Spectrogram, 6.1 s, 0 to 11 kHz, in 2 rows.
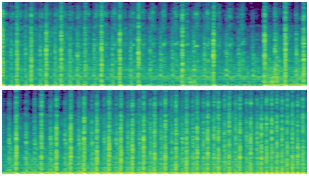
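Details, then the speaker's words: Coleman Powermate 5000-watt generator, after sitting a couple of years, cleaned, with fresh fuel, oil change and a new fuel line clamp: uneven, lumpy firing that stumbles and surges; output only about 80-something volts, not reaching full power. "okay so for some reason we're not getting full power so yeah on our voltage we're only getting 80 something so definitely"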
